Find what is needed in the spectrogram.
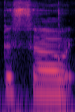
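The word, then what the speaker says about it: Bisou: name is besso martel i think it's pronounced biso i believe it's french so i'm not quite sure how to pronounce it b-i-s-o-u she um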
